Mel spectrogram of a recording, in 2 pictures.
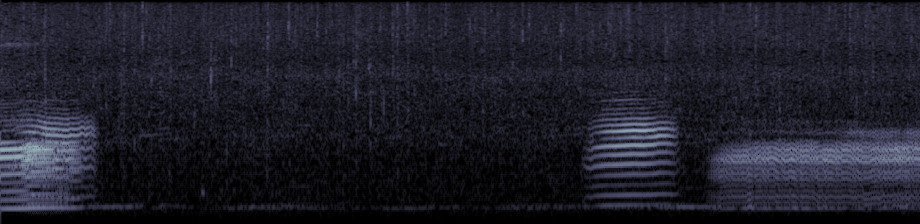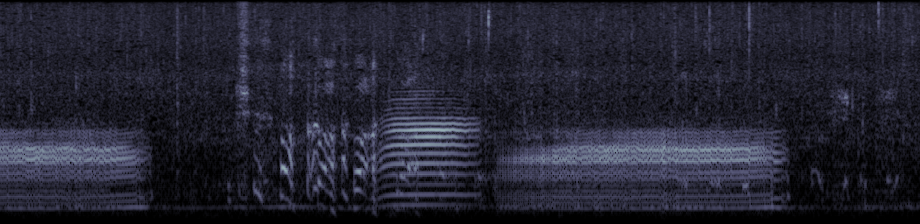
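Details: Banded bullfrogs calling in the rains behind a bungalow on Koh Lanta, Thailand, in March: loud moo-like harmonic calls, each about two to three seconds long, with a short bright note leading into a longer droning bellow, repeated by a chorus.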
